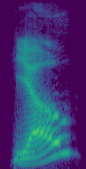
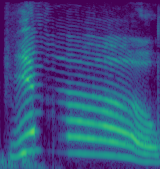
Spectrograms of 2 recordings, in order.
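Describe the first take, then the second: First: It is said as a rising question. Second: It is said as an excited exclamation.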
